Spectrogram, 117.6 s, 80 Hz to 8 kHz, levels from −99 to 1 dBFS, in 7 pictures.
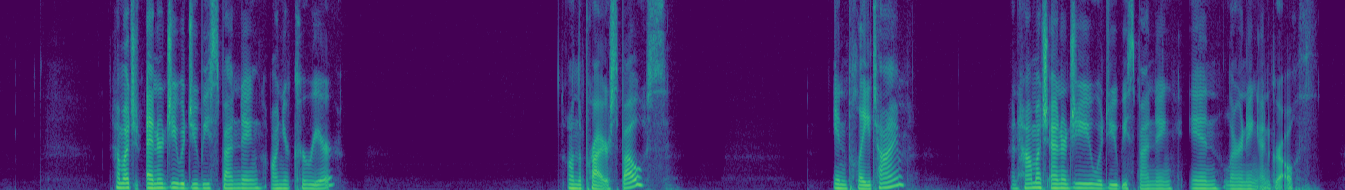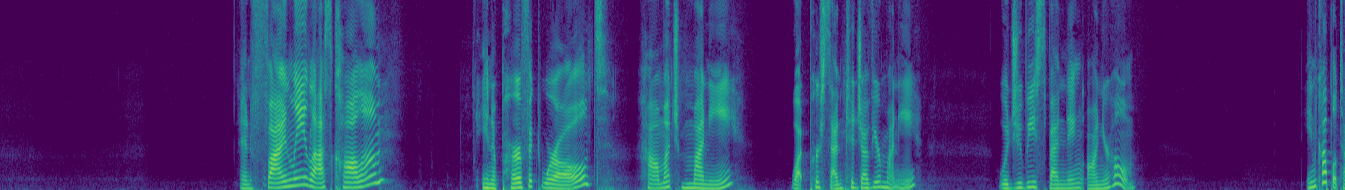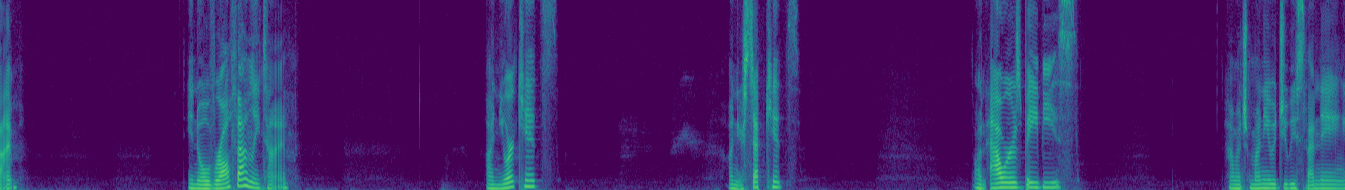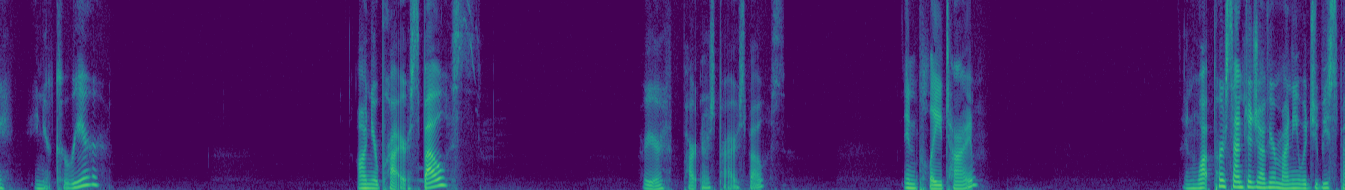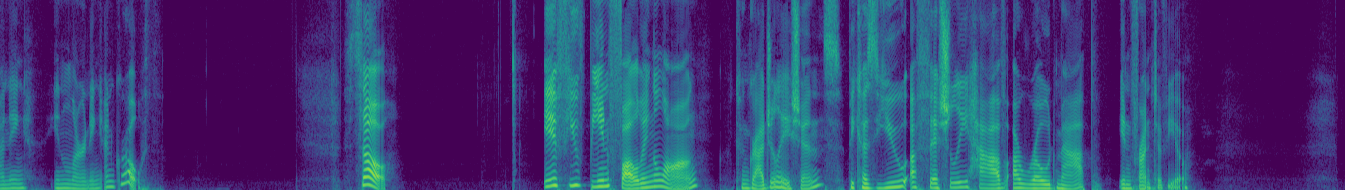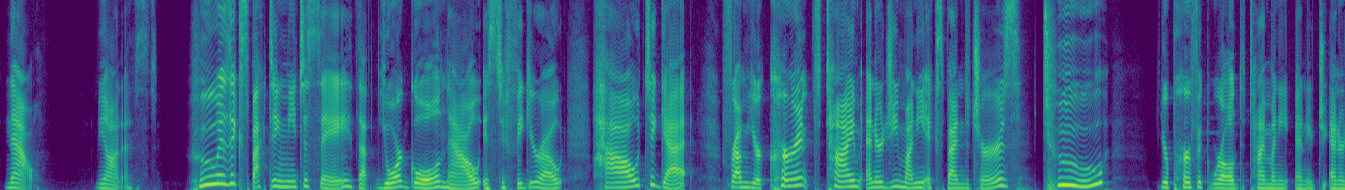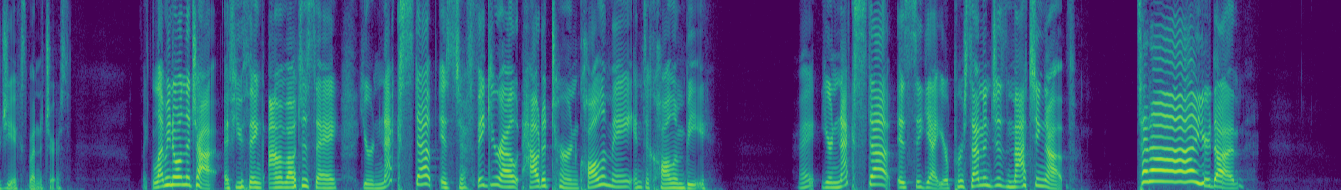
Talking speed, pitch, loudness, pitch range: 100 wpm, 185 Hz, -21 LUFS, 165-225 Hz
